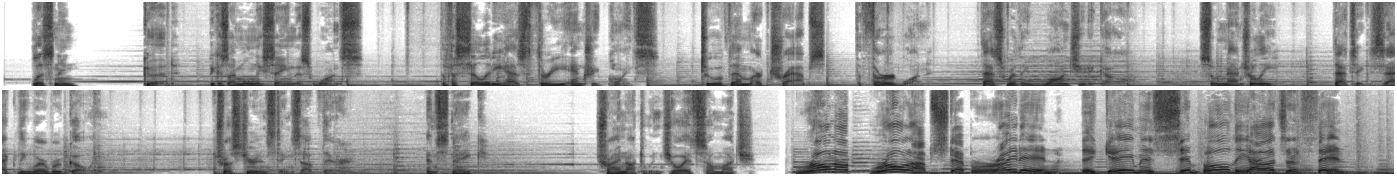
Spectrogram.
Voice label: Gaming Calculated Serious Professional Big Bold Showman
